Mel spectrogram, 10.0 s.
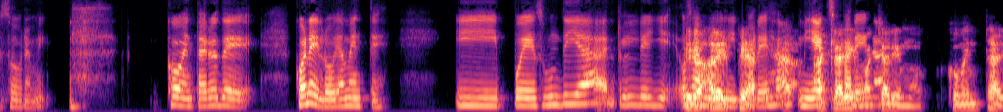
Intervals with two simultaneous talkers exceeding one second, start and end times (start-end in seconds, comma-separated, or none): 6.8-8.8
